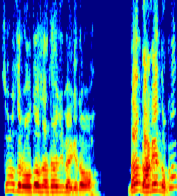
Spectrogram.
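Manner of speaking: the mom who forgets and asks straight away; mock cheerful mother quizzing; imitating mom. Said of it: "返事必要な会話をずっとしてくんのよ".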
